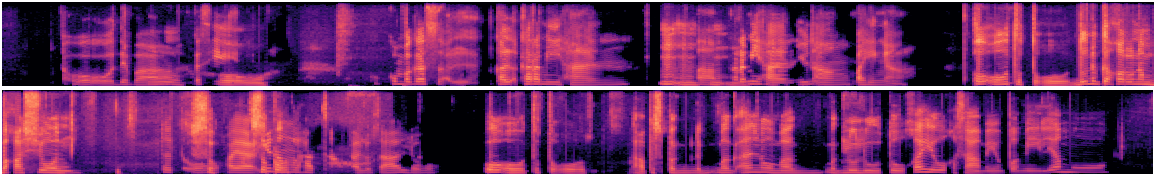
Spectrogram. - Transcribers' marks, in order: static; distorted speech; tapping; other background noise
- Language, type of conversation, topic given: Filipino, unstructured, Paano mo ipinagdiriwang ang Pasko kasama ang pamilya mo?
